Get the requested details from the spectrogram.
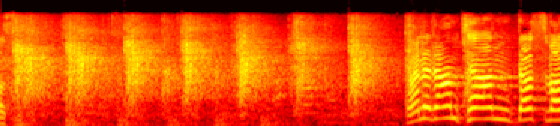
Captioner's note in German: Beifall bei der FDP und SPD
